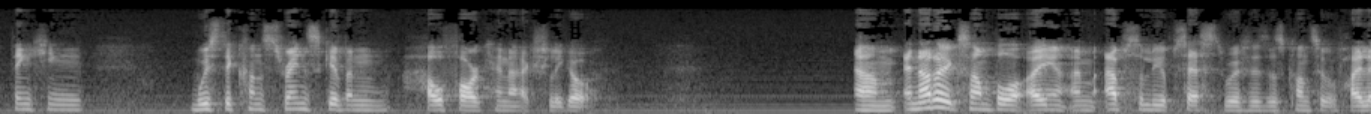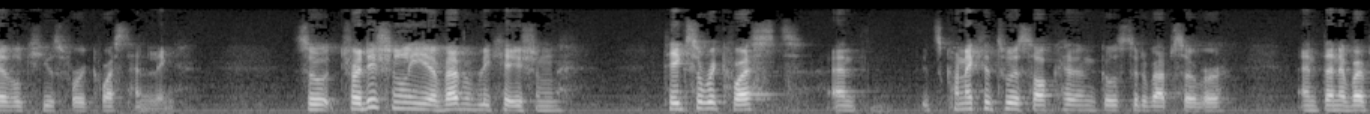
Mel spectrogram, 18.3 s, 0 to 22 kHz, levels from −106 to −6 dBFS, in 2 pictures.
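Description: No technical fault can be heard anywhere in the recording. The sound holds steady throughout, with nothing that calls for a time or a cause.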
